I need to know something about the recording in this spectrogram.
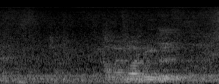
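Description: A man speaking; the words are not made out.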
